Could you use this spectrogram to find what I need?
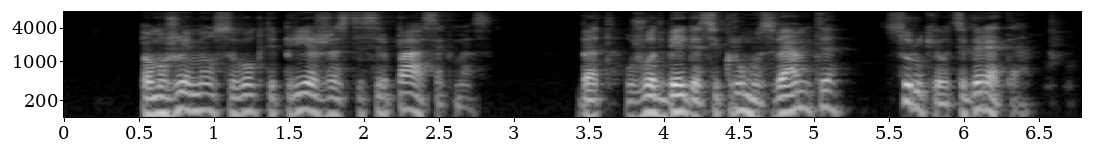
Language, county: Lithuanian, Kaunas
